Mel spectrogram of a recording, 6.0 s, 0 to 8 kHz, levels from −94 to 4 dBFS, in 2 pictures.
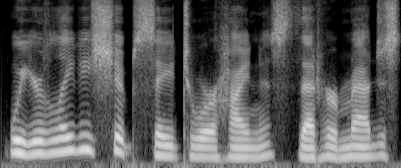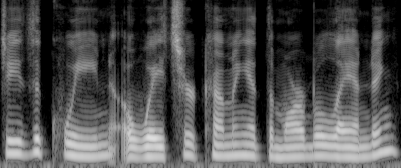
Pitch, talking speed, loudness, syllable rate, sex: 145 Hz, 190 wpm, -18 LUFS, 4.8 syllables/s, male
